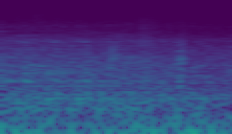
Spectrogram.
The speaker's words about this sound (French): On est monté dans la voiture et on roule maintenant vers l'immense site antique de Palmyre.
